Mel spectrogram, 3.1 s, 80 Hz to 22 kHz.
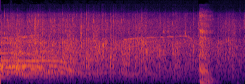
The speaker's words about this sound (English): Hey, 1 p.m., if you love Jesus, I want you to make some noise in this house.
